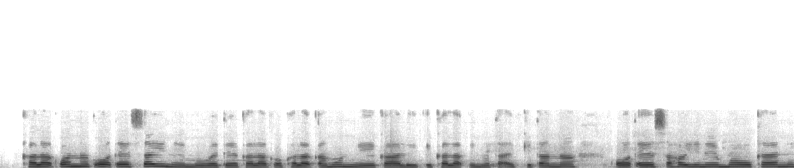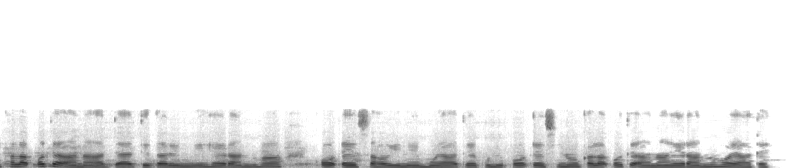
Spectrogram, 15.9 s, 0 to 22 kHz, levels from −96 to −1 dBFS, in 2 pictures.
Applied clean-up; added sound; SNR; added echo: neural separator model SepFormer DNS4.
